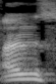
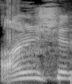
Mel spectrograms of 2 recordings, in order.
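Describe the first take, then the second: First: The word is said with a dental s sound. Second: The word is said with an sh sound. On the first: The speaker calls it right. "अंश है, अंश दंत सो है" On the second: The speaker calls it wrong. "अंश नहीं"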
